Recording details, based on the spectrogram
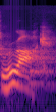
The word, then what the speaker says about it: ruach: There's this Hebrew word. It's pronounced ruach.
